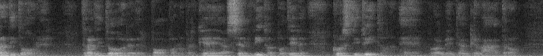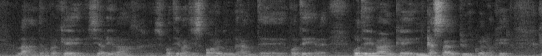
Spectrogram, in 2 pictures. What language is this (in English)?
Italian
